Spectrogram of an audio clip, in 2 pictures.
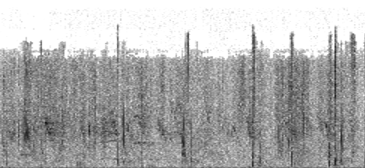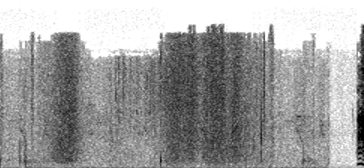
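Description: Footsteps of someone going upstairs, many steady, evenly paced thuds over a constant low hum, with no voices.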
